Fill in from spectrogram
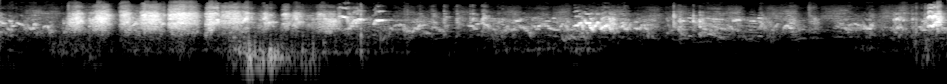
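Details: Colourful pet budgies chattering: raspy, scratchy warbles and squeaks from several birds, with a low rumble early on and softer chatter later.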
